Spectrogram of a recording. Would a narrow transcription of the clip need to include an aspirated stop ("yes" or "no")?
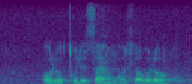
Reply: no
